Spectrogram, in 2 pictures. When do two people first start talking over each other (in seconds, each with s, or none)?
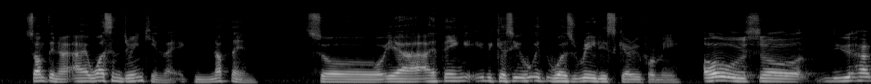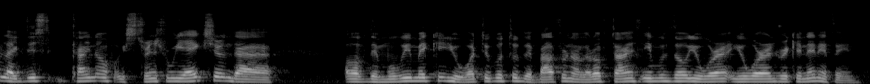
none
